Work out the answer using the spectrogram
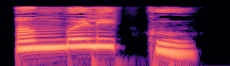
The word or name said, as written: ಅಂಬಳಿಕೆ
